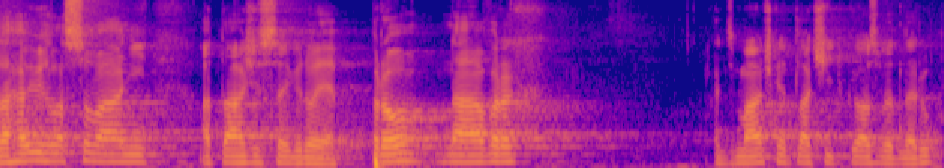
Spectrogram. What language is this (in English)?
Czech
